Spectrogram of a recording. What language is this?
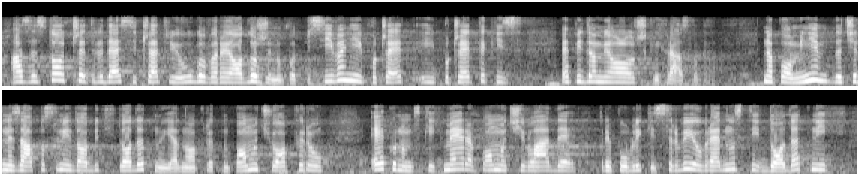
Serbian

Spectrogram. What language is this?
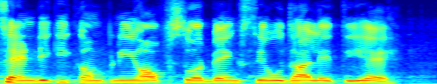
Hindi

